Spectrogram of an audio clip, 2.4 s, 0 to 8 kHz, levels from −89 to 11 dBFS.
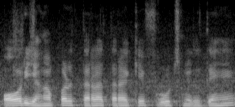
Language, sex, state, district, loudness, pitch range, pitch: Hindi, male, Uttar Pradesh, Lucknow, -17 LUFS, 140-155 Hz, 145 Hz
